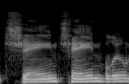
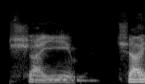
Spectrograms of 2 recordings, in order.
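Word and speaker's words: Chaim Bloom: about is his name is his name chain chain bloom or chain Bloom shy shy a weird kind of pronunciation to it really that's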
